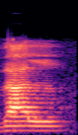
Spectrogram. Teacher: জাল যেটা, এটা হচ্ছে কি হবে, পাতলা আওয়াজ হবে, জাল, জিহ্বার আগা সামনের উপরের দুই দাঁতের আগার সঙ্গে লাগবে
